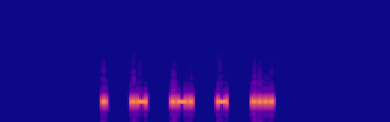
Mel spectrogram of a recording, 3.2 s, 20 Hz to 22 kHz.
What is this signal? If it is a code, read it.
Morse code, heard as a keyed tone, about 53 wpm, spaced as for 29 wpm, 690 Hz. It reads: EARTH
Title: 3x Character Spacing - Top 200 Words - 50wpm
